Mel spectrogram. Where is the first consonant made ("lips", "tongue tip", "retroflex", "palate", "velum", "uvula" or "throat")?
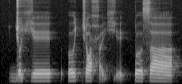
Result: palate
